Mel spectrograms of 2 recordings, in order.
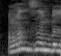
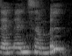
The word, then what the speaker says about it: ensemble: was part of the now put on traditional ensemble of nine instruments founded Royal Courts see children there is a word e n SEM ble so you may pronounce it as M and symbol but it's Ensemble ensemble is nothing but it's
